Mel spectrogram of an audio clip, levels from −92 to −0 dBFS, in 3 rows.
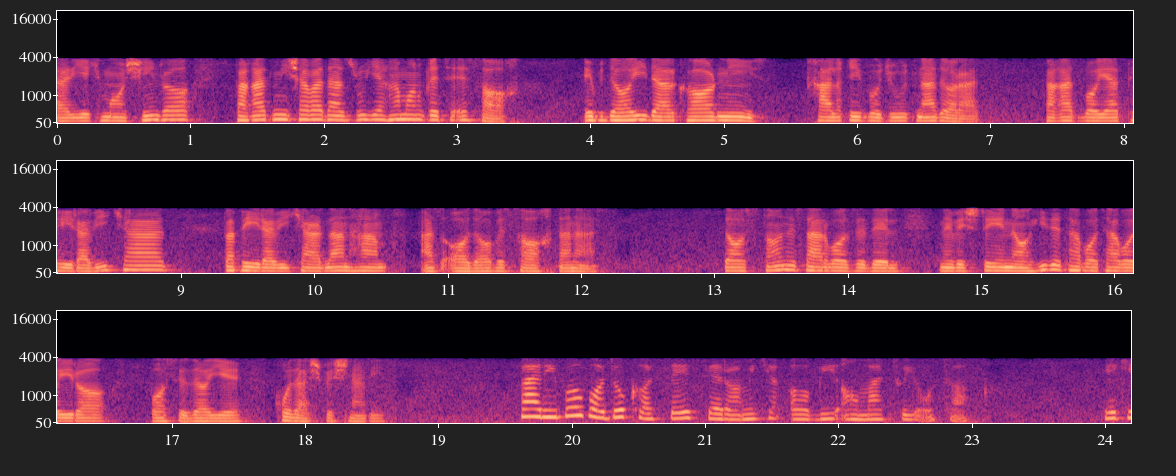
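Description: Likely discontinuous transmission at the sender, so the receiver fills pauses with comfort noise in place of the background at 1.16, 3.5, 5.38, 9.08, 10.68, 12.26, 16.64 and 23.12 s. The room noise turns steady and featureless, usually about 1 to 6 dB quieter.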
